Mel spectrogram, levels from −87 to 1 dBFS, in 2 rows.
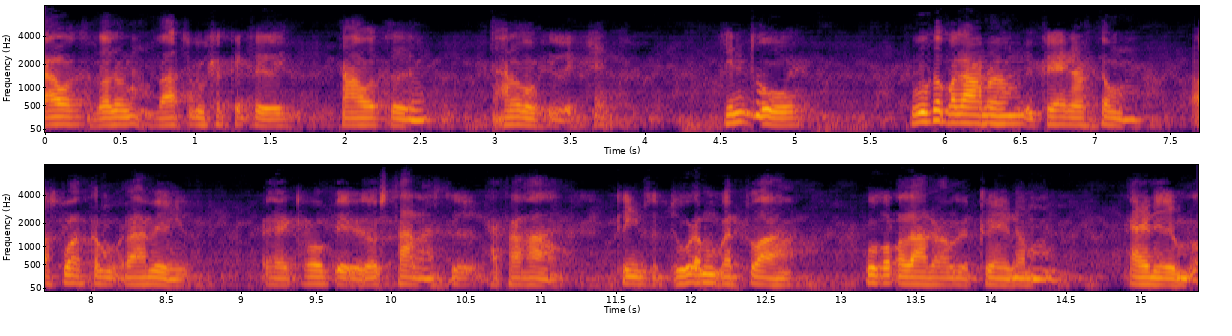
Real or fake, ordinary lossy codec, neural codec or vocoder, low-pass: fake; none; codec, 16 kHz, 1 kbps, FreqCodec, larger model; none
